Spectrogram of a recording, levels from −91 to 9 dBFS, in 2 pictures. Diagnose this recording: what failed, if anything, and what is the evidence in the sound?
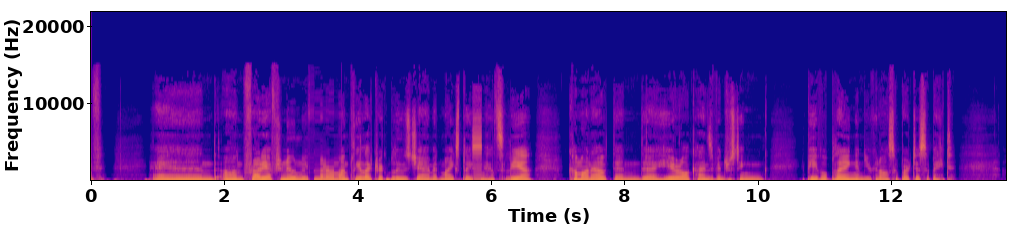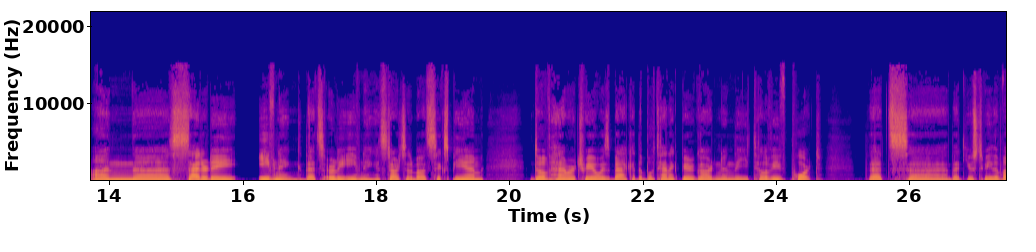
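The speech turns into robotic sound from repeated short buffers at 3.14–3.75 s and again at 5.70–6.02 s: a rigid, metallic buzz pitched at 100 Hz that still loosely tracks the speech. The likely cause is a driver or buffer stage starved of new audio, looping the last 10 ms instead, so most of the real signal in those spans is skipped. A spectrogram would show flat harmonic lines at 100 Hz multiples, and the waveform a repeating 10 ms period.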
